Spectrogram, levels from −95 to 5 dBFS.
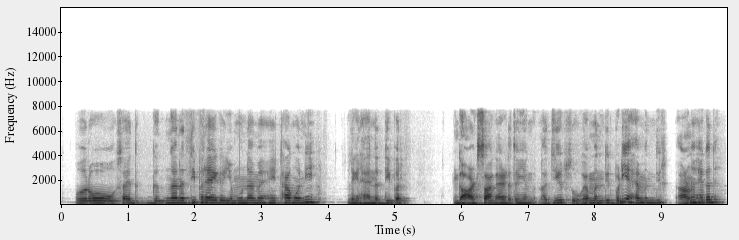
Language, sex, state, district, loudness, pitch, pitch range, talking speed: Hindi, male, Rajasthan, Nagaur, -17 LUFS, 180 Hz, 170-200 Hz, 185 wpm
